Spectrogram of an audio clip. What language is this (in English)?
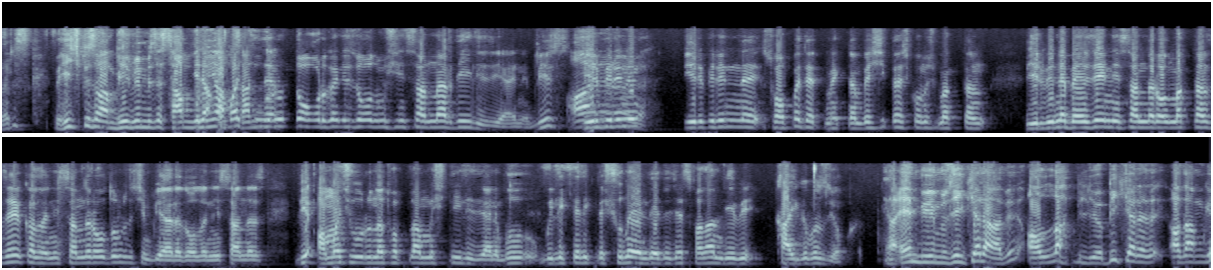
Turkish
